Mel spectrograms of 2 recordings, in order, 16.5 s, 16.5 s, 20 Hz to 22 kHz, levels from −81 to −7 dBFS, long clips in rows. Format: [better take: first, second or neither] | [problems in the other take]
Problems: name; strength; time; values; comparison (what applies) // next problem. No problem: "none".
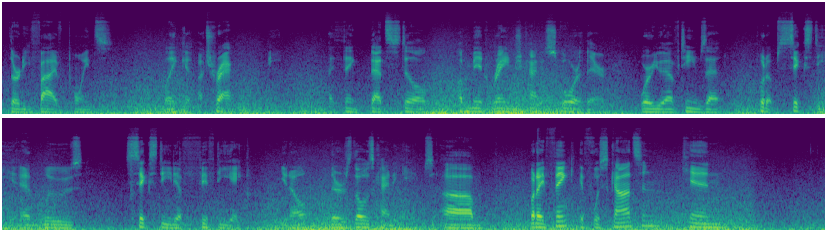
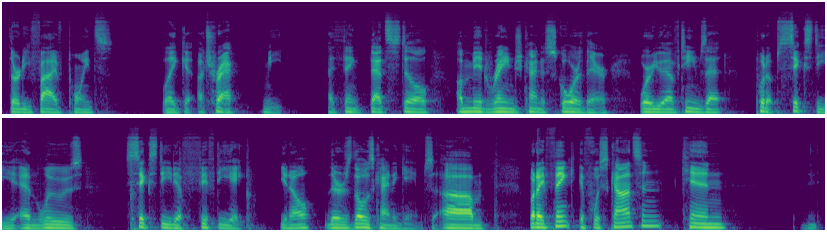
second | wind noise on the microphone; occasional gusts; 10 dB below the speech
